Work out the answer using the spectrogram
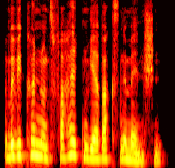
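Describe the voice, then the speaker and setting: A man reading aloud voices a sharp-tongued older sister who mocks and reproaches her brother. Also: sits high, lively intonation, very fast, no echo, clean studio sound, pitched above the performer's own voice. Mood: scornful. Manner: mocking, reproachful.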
